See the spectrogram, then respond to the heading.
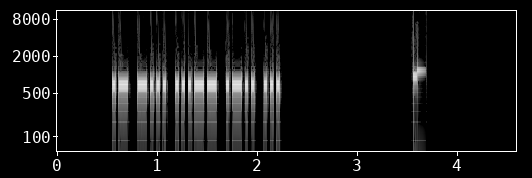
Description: Morse code, heard as a keyed tone, about 38 wpm, 700 Hz. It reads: AB3LS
